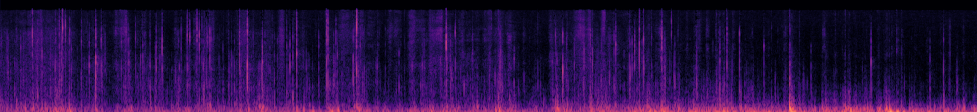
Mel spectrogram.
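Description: A thin floral plastic shower cap with an elastic edge, fitted over a microphone, is scratched and squeezed with long nails and fingertips. This produces a steady run of close crinkling and scratching, with dense low rumbling handling noise and sharp bright ticks scattered throughout. The sound grows slightly louder toward the end.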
